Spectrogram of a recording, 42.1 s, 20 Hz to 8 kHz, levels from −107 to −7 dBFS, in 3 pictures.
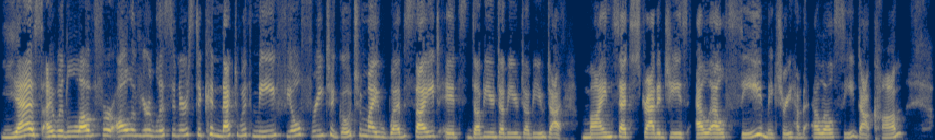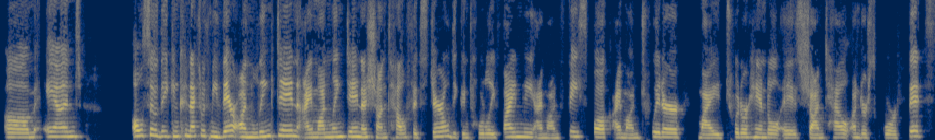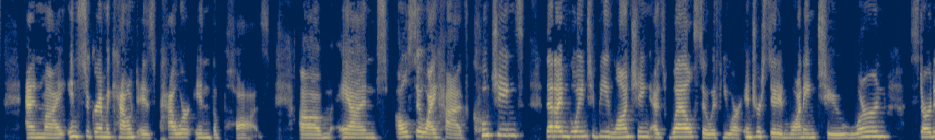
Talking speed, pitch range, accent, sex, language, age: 135 wpm, 205-255 Hz, American, female, English, 30-49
